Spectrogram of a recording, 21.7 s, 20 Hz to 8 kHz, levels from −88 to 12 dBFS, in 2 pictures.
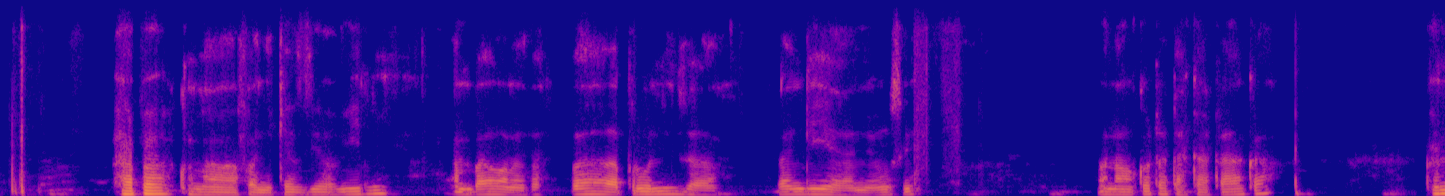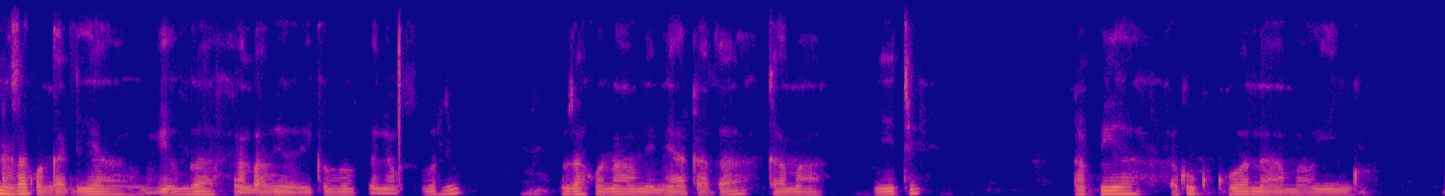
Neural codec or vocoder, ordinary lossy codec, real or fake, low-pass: none; Opus, 16 kbps; real; 7.2 kHz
